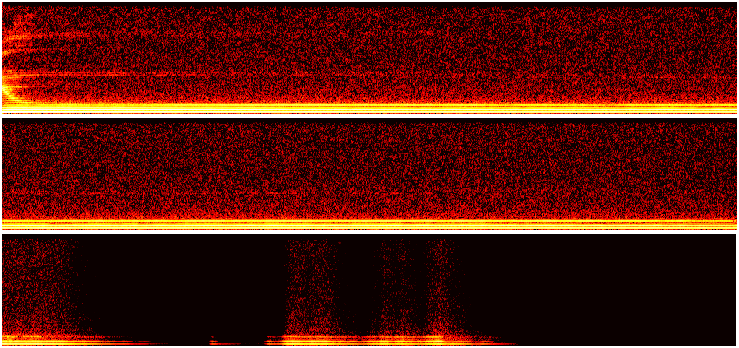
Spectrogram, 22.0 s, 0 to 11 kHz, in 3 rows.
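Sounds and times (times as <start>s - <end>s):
steady held tone: 0.0s - 4.1s.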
